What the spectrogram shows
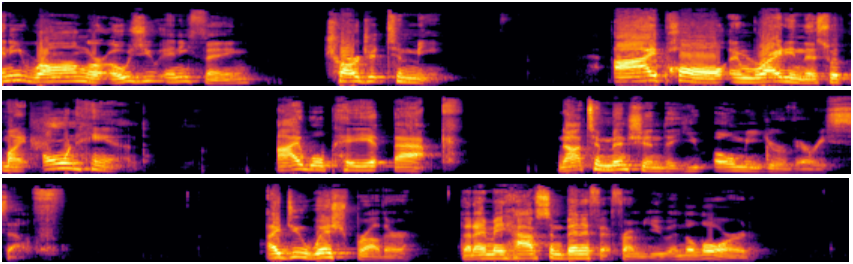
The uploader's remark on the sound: This sermon was originally delivered at Faith Reformed Church in Lynden, WA.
